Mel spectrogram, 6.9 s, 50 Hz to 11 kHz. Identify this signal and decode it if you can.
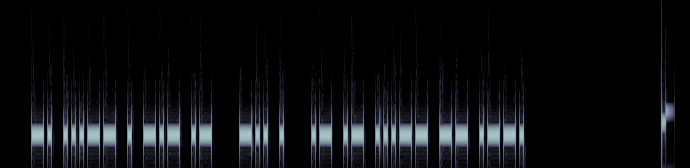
Morse code, heard as a keyed tone, about 32 wpm, 700 Hz. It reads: N3EKA DE AA3MP
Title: USA Callsign DE Callsign - 5 Characters - 30wpm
